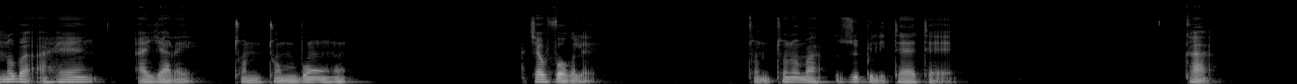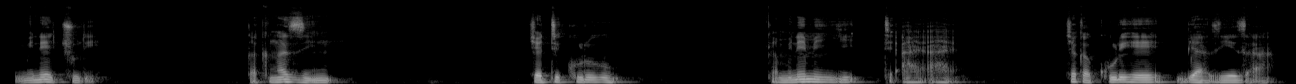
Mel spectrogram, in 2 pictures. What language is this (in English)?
Southern Dagaare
